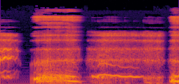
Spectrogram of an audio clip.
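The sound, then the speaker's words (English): A voice imitating the hoarse, painful wheezing of an ailing professor sitting up in a sickbed: a few drawn-out, strained, groaning breaths with rasping gasps between them. “like wheezing, extraordinarily hoarse and painful.”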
